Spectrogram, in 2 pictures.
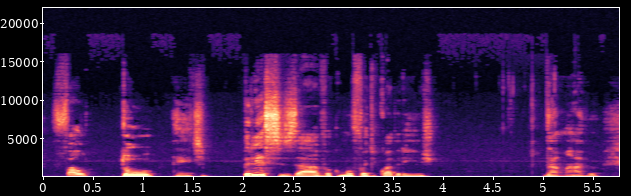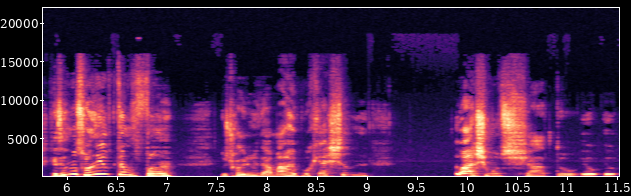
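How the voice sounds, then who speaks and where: Excitable husky Brazilian podcast host. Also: male voice, high voice. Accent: Brazilian Portuguese. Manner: rambling, self-correcting, excitable. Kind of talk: casual chat.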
